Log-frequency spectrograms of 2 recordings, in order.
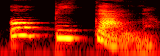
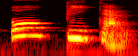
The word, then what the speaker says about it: hôpital: la fin fruit fruit hôpital ne prononce pas le h au départ hôpital hôpital hôpital attention il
